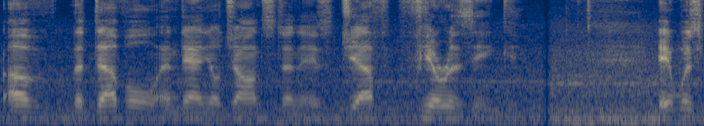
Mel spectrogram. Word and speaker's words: Johnston: And all you English majors and people that are picky about pronunciation, Daniel Johnston. Okay? Johnston. Okay? I know. All right, you got your way. Johnston. Daniel Johnston. Right? It's pronounced, okay?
